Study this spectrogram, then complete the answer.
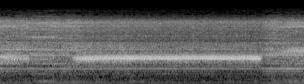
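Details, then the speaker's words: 2013 Jeep Wrangler JK 3.6L Pentastar, heard through a steel rod held on the idler pulley, before replacement; the other pulley is quiet. A harsh, steady high whine from bad ball bearings: idler pulley bearing noise. "so I'm quite convinced now that what I have is a very bad a very bad set of ball bearings here inside my idler pulley"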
